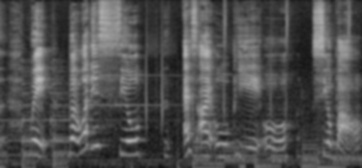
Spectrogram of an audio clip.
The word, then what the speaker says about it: Siopao: Siopao. Like, what is Siopao Lodge? Like, because I'm pronouncing it as though I'm pronouncing it like Cantonese style, and then I think of it as buns.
